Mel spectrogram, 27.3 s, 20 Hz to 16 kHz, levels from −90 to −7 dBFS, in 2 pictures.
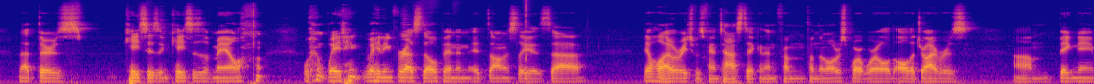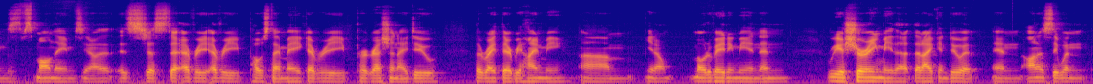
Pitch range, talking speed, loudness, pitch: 95-105 Hz, 160 wpm, -27 LUFS, 100 Hz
